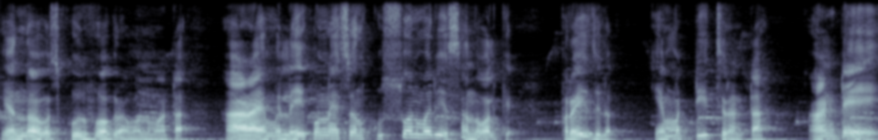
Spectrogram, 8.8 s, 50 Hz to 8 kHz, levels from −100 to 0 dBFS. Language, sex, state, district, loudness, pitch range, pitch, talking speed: Telugu, male, Andhra Pradesh, Annamaya, -21 LUFS, 110-160 Hz, 135 Hz, 125 wpm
